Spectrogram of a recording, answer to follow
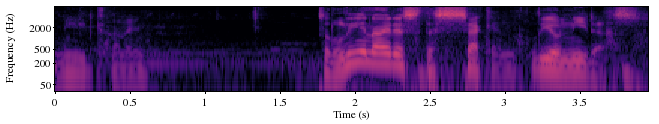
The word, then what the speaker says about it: Leonidas: So Leonidas II, Leonidas, I believe is the proper pronunciation.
